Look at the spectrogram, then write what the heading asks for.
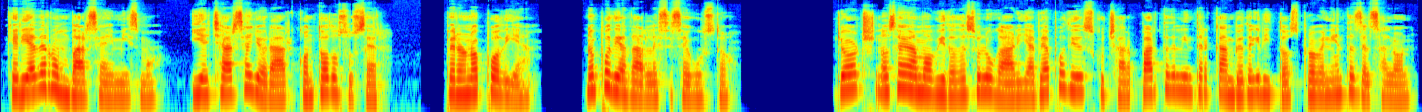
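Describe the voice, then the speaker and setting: A woman narrator reading a romantic drama as a scripted audiobook, in a medium-pitched voice. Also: moderate pace, a little mellow.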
